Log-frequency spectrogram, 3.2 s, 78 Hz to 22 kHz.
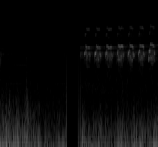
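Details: Breeding-season Osprey pair at a Latvian nest in Kurzeme, 9 April 2022; after a brief dropout, a rapid series of loud, high whistled chirps repeats about five times a second against low wind noise.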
